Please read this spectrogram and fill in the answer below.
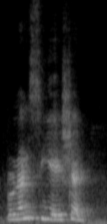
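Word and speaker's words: pronunciation: तीसरा लफज़ है प्रोनाउंसिएशन अच्छा लोग बोलेंगे कि प्रोनाउंस प्रोसिएशन सही वर्ड है। पर कभी कबभार हम जो टीचर्स होते हैं उनकी खुद की जुबान फिसल जाती है इस वर्ड के अंदर। प्रोनंसिएशन इसका जो यू है वो अ ऐसे साउंड प्रोड्यूस कर रहे हैं।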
